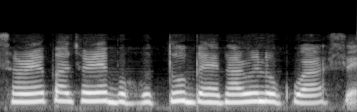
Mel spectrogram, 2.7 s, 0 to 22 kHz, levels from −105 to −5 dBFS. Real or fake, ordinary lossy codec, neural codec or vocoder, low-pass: fake; none; codec, 16 kHz, 16 kbps, FunCodec, trained on LibriTTS, 50 frames a second; 7.2 kHz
